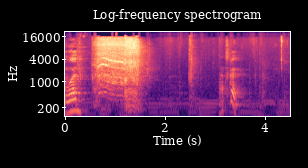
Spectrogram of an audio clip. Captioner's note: cordless drill turning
